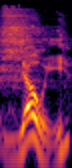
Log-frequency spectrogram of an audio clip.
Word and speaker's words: Yowie: It is Yowie. – I teach you so much. – It's Yowie and not Yowie. – Definitely not yokai. – Yowie. – It is spelled like Yowie. It's spelled Y-O-W-I-E. Yowie.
